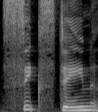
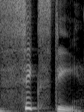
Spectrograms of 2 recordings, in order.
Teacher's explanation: remember that the teen in 16 is stressed and the T in 60 isn't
